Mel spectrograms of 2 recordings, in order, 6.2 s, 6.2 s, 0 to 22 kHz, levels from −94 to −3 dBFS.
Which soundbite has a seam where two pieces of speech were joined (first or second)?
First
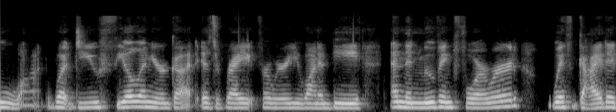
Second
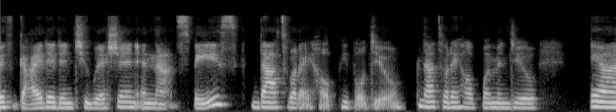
second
